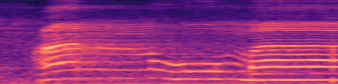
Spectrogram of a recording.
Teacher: Padahal enggak semua nun mati atau mim mati itu dipanjangkan tergantung huruf setelahnya. Kalau yang di sini anhu ketemu huruf ha hukumnya izhar dibaca jelas.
